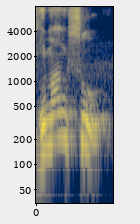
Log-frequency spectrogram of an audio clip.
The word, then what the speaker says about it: Himanshu: सर ने कहा, हिमांशु सर ने, am I pronouncing it rightly sir? Himanshu or Himanshu? It is Himanshu.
